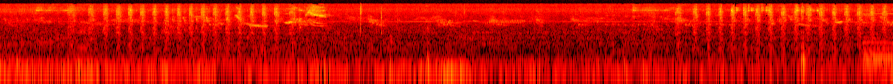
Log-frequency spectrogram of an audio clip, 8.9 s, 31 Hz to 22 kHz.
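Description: Birds chirping faintly in a quiet lull, with a single sharp click about eight seconds in. Music starts from the Aiwa LCX-300 mini hi-fi's speakers right at the end.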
